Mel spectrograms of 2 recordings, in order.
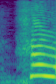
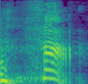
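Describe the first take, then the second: First: Said in the usual way. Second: 하 as one open vowel, no 우; single sound. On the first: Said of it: "하우 아니고 하". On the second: Shown as a demonstration. Teacher corrects 하우, one sound 하. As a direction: say 하 short without the w glide. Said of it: "하우 소리가 아니라 하예요".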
